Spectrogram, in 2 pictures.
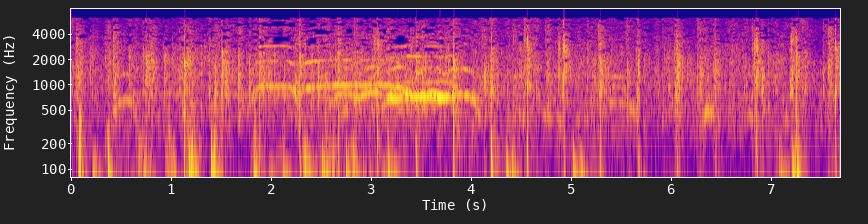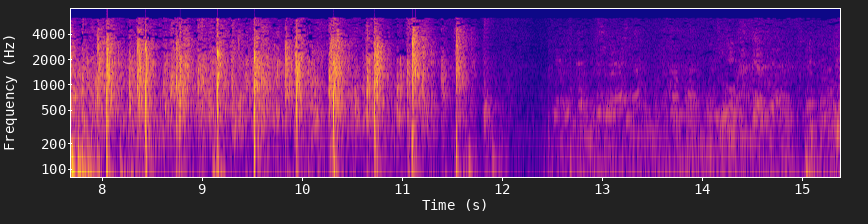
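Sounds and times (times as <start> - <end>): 
audience applauding the speakers at an event: 0.0 - 11.7.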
